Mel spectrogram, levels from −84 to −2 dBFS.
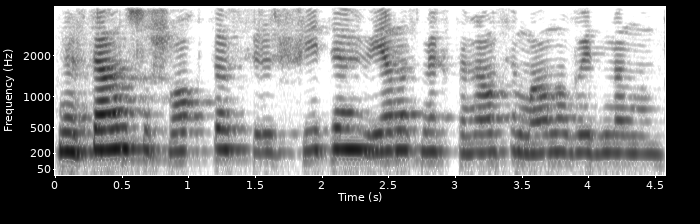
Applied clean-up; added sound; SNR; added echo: none; none; none; none.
